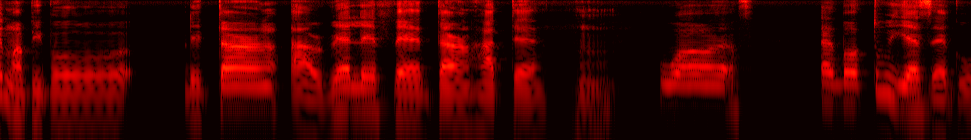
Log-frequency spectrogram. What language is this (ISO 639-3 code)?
lir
